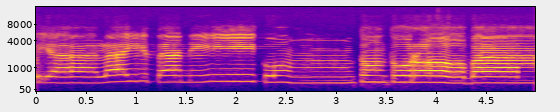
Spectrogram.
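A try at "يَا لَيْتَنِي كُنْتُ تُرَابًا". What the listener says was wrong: Iya tuh Pak, jangan kuntung ya, kuntuk turoba. Pendek, rohnya pendek.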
